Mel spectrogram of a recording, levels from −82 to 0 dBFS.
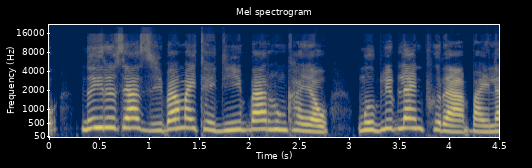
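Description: Repeated stalls (stutter) run from 1.71 to 2.63 s. Packets arrived late, so the jitter buffer emptied eight times, and the receiver stretched the last sound through each wait of up to 12 ms. About 69 ms was filled and nothing lost, leaving brief hitches.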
